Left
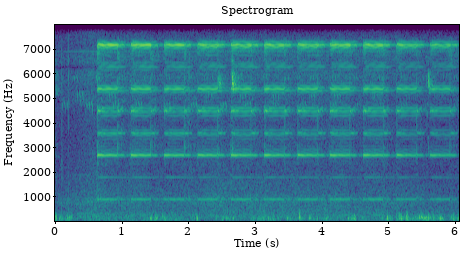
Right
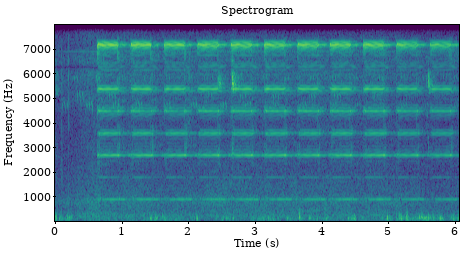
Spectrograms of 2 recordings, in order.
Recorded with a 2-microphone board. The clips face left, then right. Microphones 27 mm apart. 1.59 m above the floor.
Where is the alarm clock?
25° left (ahead or behind), 9 m.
